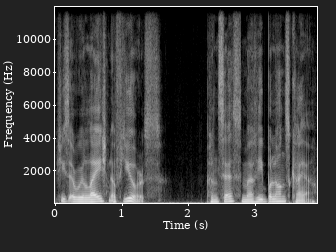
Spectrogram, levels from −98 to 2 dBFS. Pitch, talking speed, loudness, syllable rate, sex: 130 Hz, 135 wpm, -18 LUFS, 4.7 syllables/s, male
